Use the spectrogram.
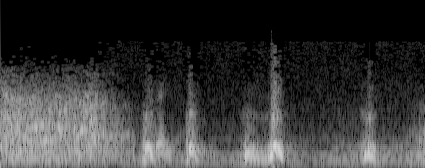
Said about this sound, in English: Well, you know, it's really a lovely dog. But don't you think it's just a little bit too big for the children? Well, it may be big, but it's very gentle.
